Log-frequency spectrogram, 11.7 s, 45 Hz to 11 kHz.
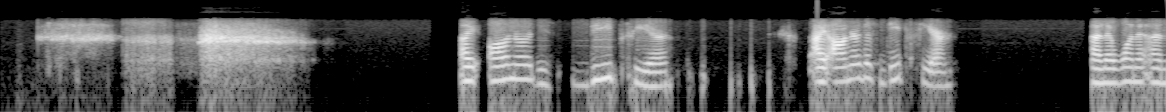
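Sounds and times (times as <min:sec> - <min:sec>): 
deep breath: 0:00.4 - 0:03.2
speech: 0:04.6 - 0:06.8, 0:08.1 - 0:09.6, 0:10.9 - 0:11.6.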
